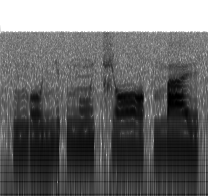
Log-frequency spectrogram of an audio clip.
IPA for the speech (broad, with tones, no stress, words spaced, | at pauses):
ŋo˨ɲɪ˦ʔŋũ˦t͡ɕɔ˦ | ma˦˨ɪ̯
